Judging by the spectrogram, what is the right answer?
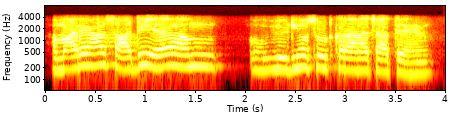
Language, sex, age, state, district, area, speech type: Hindi, male, 30-45, Uttar Pradesh, Bhadohi, urban, conversation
